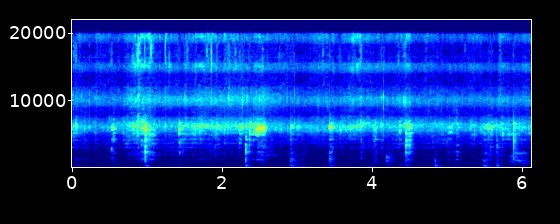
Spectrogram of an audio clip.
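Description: Ground pork frying in a pan, a steady soft sizzle with intermittent scraping and stirring clicks from a utensil, close and fairly quiet with no talk.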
